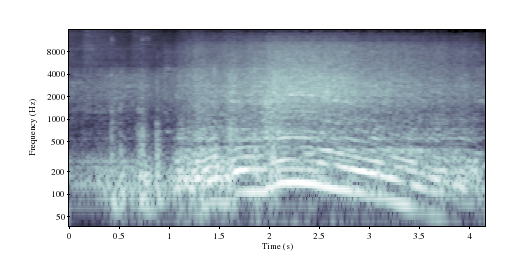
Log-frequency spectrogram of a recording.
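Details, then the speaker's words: 2016 Matiz Creative after the air leak was taped, all spark plugs replaced and codes cleared: engine rises smoothly in pitch and falls back with no surging or hunting or vibration; idle and revs stable and normal. "이 안정 화 되었습니다 . 진동도 전혀 없어 요 ."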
